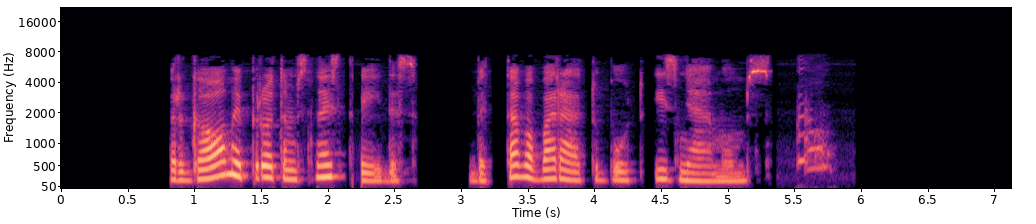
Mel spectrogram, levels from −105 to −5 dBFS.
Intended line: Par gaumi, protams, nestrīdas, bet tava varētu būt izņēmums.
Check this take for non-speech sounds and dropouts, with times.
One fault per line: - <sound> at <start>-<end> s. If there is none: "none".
- dropout at 2.2-2.3 s
- bark at 5.5-5.8 s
